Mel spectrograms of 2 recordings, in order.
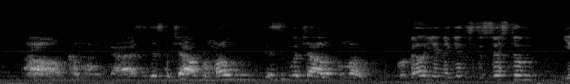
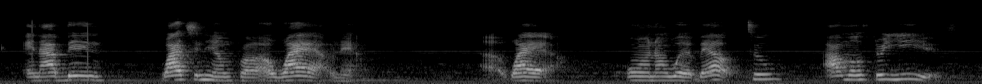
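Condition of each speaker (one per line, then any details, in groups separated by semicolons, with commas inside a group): No condition
Cerebral palsy; not paralyzed, can stand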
